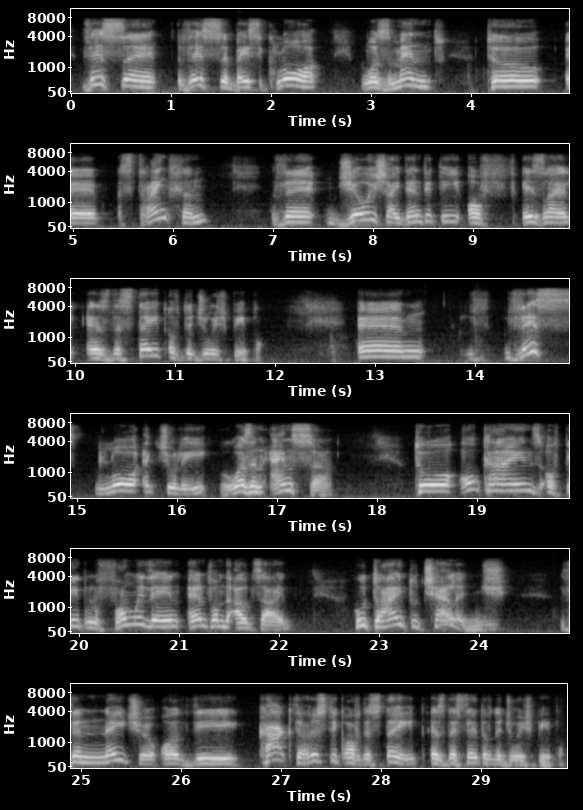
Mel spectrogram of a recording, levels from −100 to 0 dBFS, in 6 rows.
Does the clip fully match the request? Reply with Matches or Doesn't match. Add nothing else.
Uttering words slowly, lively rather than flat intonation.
Matches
